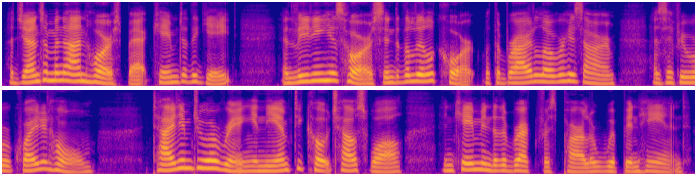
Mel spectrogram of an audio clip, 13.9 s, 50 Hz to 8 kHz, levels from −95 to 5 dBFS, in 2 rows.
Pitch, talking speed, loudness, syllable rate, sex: 190 Hz, 210 wpm, -18 LUFS, 5.5 syllables/s, female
